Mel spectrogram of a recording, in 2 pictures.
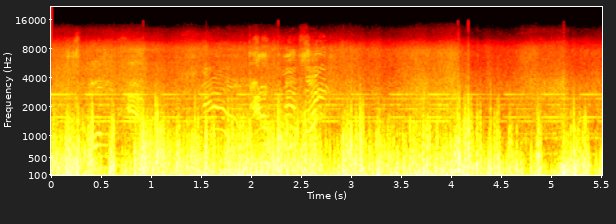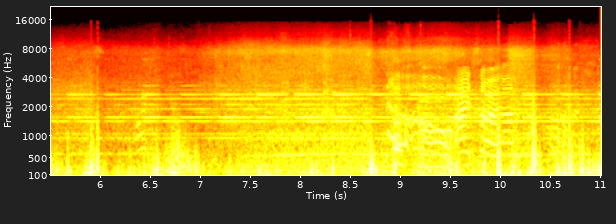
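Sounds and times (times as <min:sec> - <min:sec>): train high tones: 0:00.0 - 0:11.0
wind noise on microphone: 0:00.0 - 0:11.0.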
